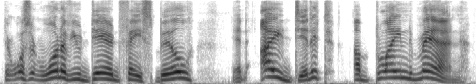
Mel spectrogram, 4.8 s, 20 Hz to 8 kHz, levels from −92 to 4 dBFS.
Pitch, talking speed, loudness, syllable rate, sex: 190 Hz, 175 wpm, -18 LUFS, 4.6 syllables/s, male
